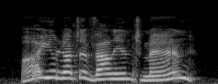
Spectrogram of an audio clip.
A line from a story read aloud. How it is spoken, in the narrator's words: taunted David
